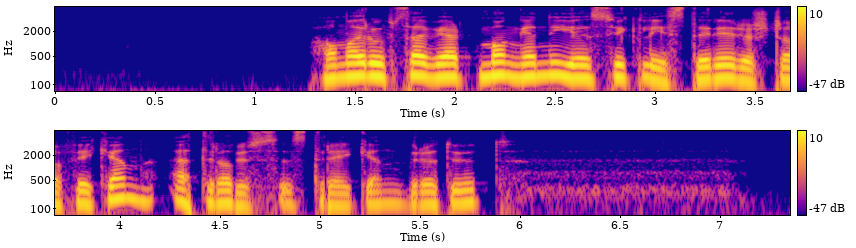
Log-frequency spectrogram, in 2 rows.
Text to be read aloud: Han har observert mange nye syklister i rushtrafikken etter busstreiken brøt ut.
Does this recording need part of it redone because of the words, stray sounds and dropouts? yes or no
no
